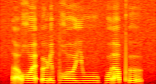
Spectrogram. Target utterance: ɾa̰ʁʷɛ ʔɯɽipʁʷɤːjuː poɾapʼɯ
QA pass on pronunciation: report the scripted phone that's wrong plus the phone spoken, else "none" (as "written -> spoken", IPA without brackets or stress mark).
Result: none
